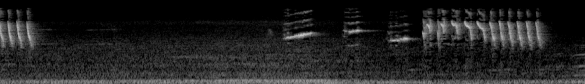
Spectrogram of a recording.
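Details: Javan bush lark kept in a cage, recorded on the morning of 13 December 2022 at 10 a.m., singing trotol: an opening rattle, a pause, three rising whistles, then a long fast string of rapid high ticks.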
